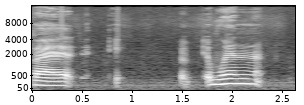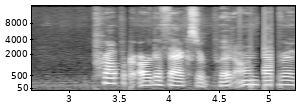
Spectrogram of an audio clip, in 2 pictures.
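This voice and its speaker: A woman talks at a very slow pace in a dark, mellow tone. The recording is very clean and the background silent. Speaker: mobile game youtuber. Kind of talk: gameplay tutorial. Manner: stuttering; casual.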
